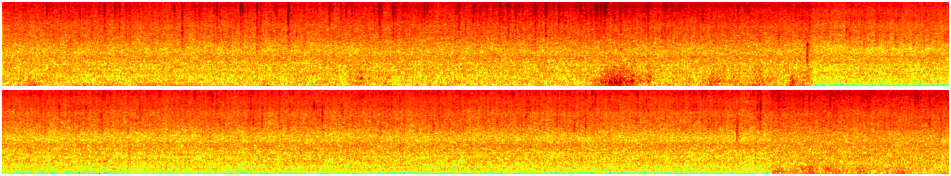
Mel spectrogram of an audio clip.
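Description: Heavy rain falling steadily, with thunder rumbling low underneath, loudest about nine seconds in. The rumble cuts off abruptly about twelve seconds in, leaving only the rain, and returns a couple of seconds before the end.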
